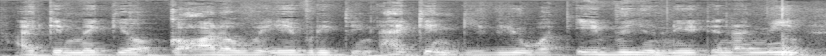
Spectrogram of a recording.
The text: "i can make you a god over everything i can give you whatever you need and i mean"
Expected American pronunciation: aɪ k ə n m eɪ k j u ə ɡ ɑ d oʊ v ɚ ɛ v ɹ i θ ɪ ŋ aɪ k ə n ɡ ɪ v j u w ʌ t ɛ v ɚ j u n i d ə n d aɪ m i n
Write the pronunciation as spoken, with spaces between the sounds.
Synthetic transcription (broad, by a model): aɪ k ə n m eɪ k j ə ɡ ɑ d oʊ v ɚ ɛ v ɹ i t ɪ ŋ aɪ k ə n ɡ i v j u w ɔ t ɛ v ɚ j u n i d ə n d aɪ m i n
